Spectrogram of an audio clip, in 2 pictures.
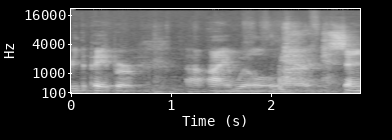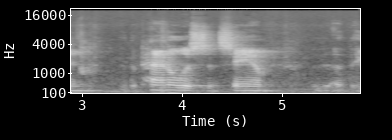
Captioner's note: attendee coughing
